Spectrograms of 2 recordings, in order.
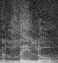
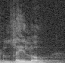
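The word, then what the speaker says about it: ལེ་ལོ: to laziness laziness right Tibetan is a nice name lay low almost sounds like they first the first syllable say lay low lay low as laziness so what are the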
